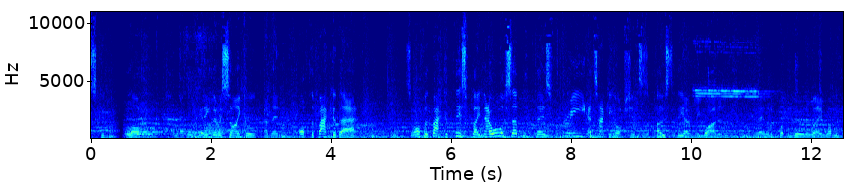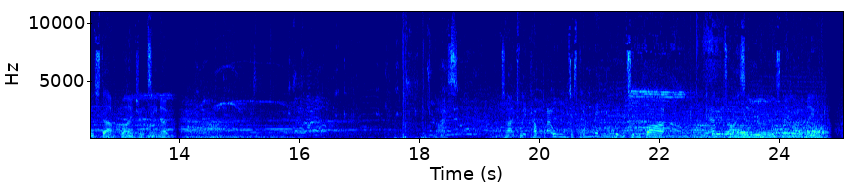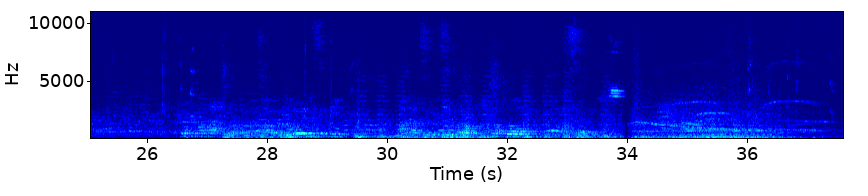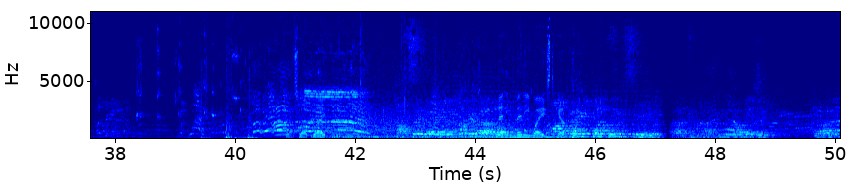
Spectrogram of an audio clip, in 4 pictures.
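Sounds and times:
crowd noise: 0:00.0 - 0:37.4, 0:39.1 - 0:50.0.

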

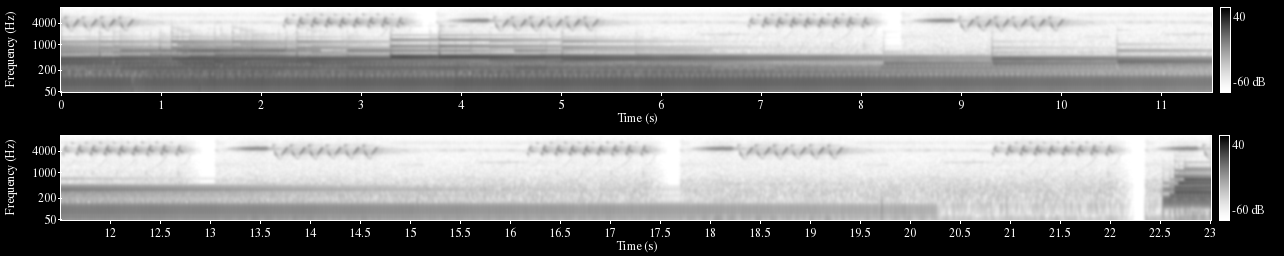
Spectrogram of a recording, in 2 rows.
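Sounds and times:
soft ambient music: 0:00.0 - 0:17.2, 0:22.6 - 0:23.0
bird whistle and rapid chirps: 0:11.6 - 0:14.8, 0:15.8 - 0:19.4.

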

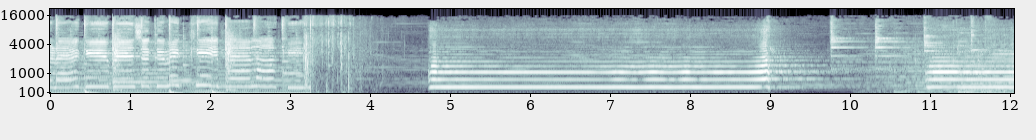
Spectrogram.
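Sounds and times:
conch shell blown: 0:04.7 - 0:09.8, 0:10.9 - 0:12.0.

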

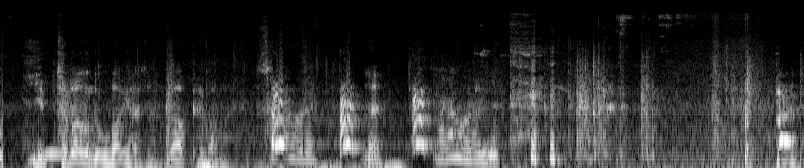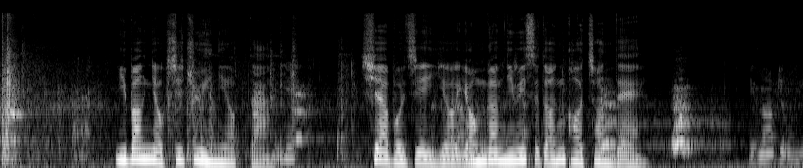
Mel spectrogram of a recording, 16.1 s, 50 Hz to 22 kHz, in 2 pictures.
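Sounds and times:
dog barking: 0:02.6 - 0:04.6, 0:07.8 - 0:08.4, 0:14.0 - 0:15.4
women talking: 0:02.7 - 0:03.2, 0:04.3 - 0:05.4, 0:09.2 - 0:11.1, 0:11.7 - 0:14.6, 0:15.5 - 0:16.0.

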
